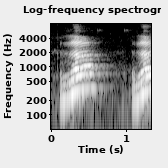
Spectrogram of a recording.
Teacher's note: र जो है लुंठित इसलिए कहा जाता है कि र बोलते वक्त हमारी जिह्वा बेलन के समान मुड़ जाती है, और बोलने में बेलन के समान मुड़ने की वजह से इसे लुंठित कहा जाता है।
